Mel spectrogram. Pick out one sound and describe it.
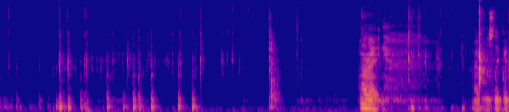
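Plastic parts click and snap as a game controller is pried apart.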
